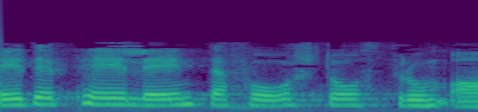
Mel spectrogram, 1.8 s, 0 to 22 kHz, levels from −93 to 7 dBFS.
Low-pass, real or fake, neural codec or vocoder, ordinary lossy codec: 5.4 kHz; real; none; MP3, 24 kbps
